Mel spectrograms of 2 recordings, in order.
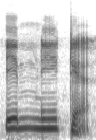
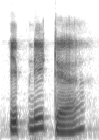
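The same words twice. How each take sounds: First: Imnida said with m, not b, and a falling end; nasalised m. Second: Ibnida said as written with a clear b, syllable by syllable; spelled-out reading. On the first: Teacher gives learners the real sound imnida with a nasal m. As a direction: say imnida with a smooth m sound where the b is written. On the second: Teacher shows the written form Ibnida with a clear b sound. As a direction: read Ibnida letter by letter with a hard b before the n. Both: Shown as a demonstration. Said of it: "pengucapannya menjadi".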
